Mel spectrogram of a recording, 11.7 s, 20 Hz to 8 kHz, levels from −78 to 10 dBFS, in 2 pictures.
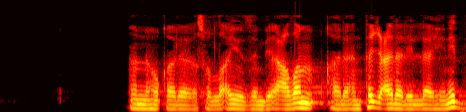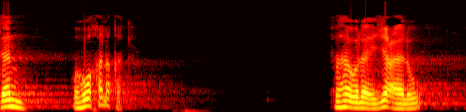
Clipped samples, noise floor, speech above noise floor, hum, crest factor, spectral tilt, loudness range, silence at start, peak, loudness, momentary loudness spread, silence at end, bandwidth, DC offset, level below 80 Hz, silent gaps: under 0.1%; -72 dBFS; 58 dB; none; 16 dB; -10 dB/octave; 7 LU; 1.6 s; 0 dBFS; -15 LUFS; 11 LU; 0.5 s; 5.4 kHz; under 0.1%; -56 dBFS; 8.92-9.13 s, 9.57-9.89 s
